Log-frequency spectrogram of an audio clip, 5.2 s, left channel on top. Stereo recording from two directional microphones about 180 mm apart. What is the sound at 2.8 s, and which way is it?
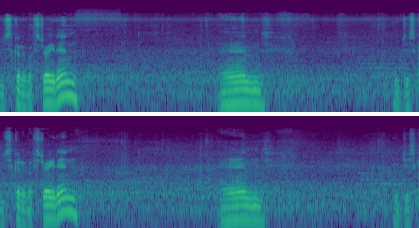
Speech, 30° left (ahead or behind).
